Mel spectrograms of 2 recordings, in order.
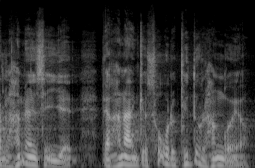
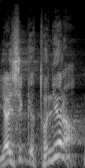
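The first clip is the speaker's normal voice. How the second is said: shouted demand, higher and louder; angry shout; 8 semitones higher, 9 dB louder, faster than usual. Retold or imitated. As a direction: yell it while banging the desk. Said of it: "주먹으로 치면서".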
